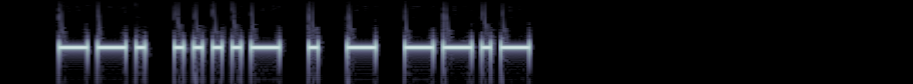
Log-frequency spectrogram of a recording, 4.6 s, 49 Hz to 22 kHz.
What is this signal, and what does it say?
Morse code, heard as a keyed tone, about 25 wpm, 700 Hz. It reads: G4ETQ
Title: DXCC-100 Call Signs - 5 Characters - 25wpm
